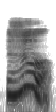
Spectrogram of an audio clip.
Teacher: zu kalın sesli ve yarı peltektir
